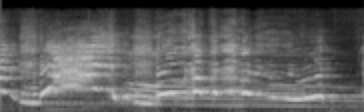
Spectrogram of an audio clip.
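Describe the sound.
A person cries in loud, drawn-out wailing sobs, the voice wavering up and down in pitch across several breaths.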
